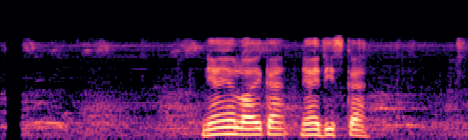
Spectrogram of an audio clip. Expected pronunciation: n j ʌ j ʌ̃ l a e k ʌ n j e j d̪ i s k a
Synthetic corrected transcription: n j a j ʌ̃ l ʌ e k a n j a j d̪ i s k a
